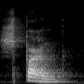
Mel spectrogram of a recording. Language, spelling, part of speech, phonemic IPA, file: Dutch, sparren, verb / noun, /spɑrə(n)/, Nl-sparren.ogg
- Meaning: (verb) 1. to spar, to have a practice fight 2. to brainstorm, to exchange thoughts; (noun) plural of spar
